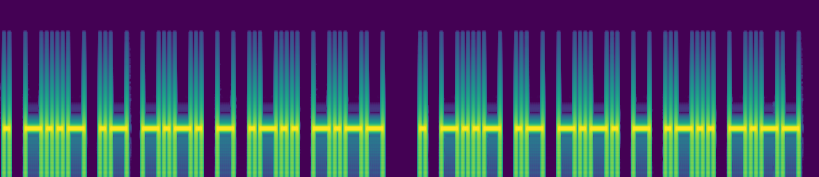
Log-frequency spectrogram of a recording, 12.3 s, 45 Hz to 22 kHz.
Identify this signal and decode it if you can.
Morse code, heard as a keyed tone, about 15 wpm, 250 Hz. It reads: EXACTLY EXACTLY
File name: morse-training-15WPM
